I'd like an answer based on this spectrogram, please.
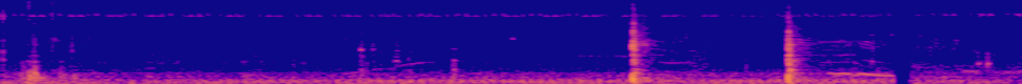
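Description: Chickens clucking faintly in the background. Two sharp knocks come about a second apart past the middle.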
